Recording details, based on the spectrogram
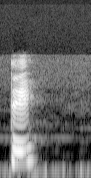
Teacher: Puedo sentir cómo mi lengua está detrás de mis dientes superiores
